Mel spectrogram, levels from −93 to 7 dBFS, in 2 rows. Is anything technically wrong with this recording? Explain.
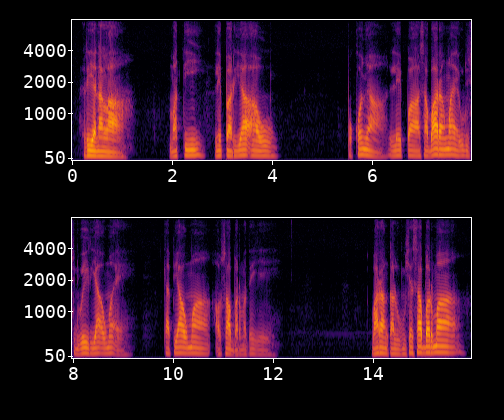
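Yes. At 15.51 s the speech and background drop together by about 4 dB in one step, likely a microphone volume stepped down by the call software reacting to a hot input level.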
